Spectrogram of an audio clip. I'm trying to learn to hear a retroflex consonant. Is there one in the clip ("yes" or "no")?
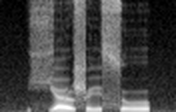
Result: yes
